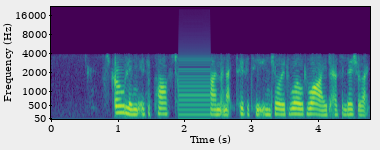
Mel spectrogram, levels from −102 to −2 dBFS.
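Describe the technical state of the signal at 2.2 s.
At 2.2 s the sound is caught in a system hang loop, running from 1.91 to 2.39 s. One 5.8 ms slice repeats exactly, which fits a 256-sample buffer, producing a steady buzz at 172 Hz. Little or no audio seems to be lost around it.

Tandem speech coding underlies this moment too. The speech sounds rough, muffled and warbly, as if passed through several speech codecs in turn, with nothing above 3.8 kHz.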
